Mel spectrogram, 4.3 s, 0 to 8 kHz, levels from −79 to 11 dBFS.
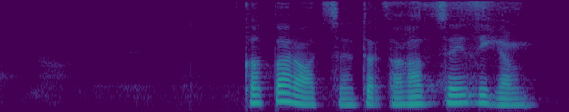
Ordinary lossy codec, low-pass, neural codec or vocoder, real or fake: none; none; codec, 16 kHz, 0.5 kbps, FunCodec, trained on LibriTTS, 25 frames a second; fake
